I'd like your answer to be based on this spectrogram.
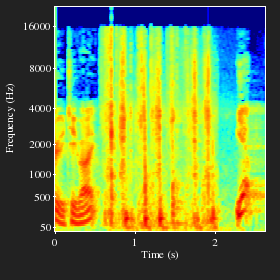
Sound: knife chopping

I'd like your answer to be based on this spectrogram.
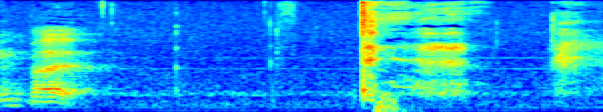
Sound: laughs

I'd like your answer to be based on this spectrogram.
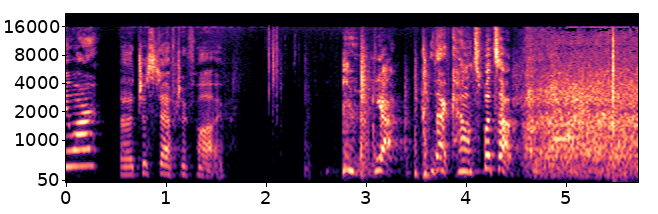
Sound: clears throat

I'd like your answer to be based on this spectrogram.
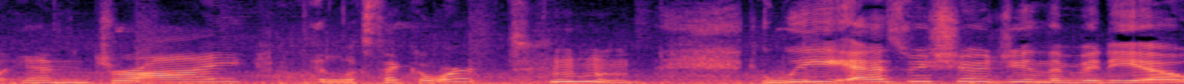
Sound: chuckles

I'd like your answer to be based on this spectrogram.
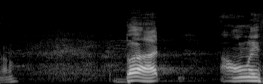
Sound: congregation laughing

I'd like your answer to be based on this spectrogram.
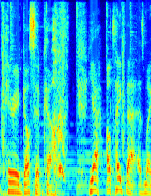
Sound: Rege-Jean chuckles

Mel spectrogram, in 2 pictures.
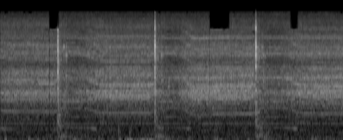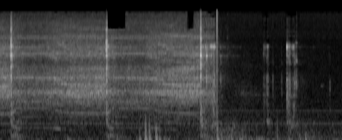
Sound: tool whirring

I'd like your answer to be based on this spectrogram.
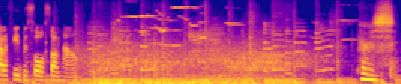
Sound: door squeaking

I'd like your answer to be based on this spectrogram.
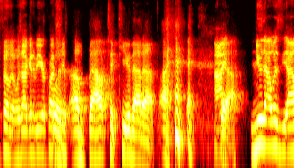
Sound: laughs

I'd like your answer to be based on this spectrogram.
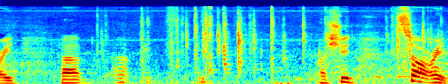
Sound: plectrum rattles

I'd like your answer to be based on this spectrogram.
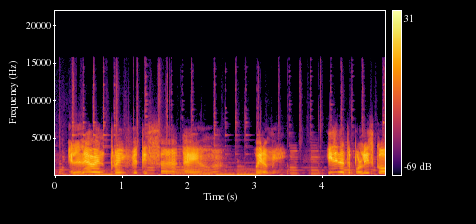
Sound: voiceover

